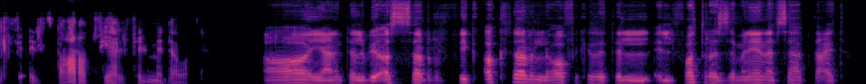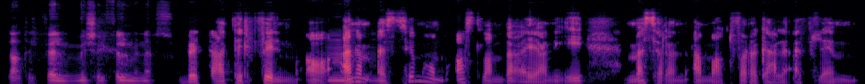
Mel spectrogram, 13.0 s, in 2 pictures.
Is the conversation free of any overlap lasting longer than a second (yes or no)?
yes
